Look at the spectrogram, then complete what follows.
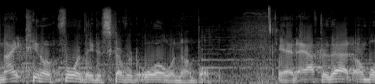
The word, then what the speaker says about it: Humble: a little bit odd the way he pronounces named H was silent so it pronounces humble many have described pleaseth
